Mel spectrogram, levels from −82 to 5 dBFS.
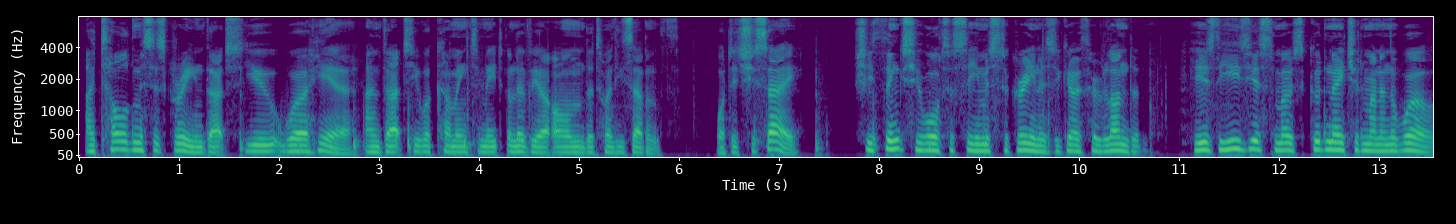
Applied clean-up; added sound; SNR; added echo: neural mask model RNNoise.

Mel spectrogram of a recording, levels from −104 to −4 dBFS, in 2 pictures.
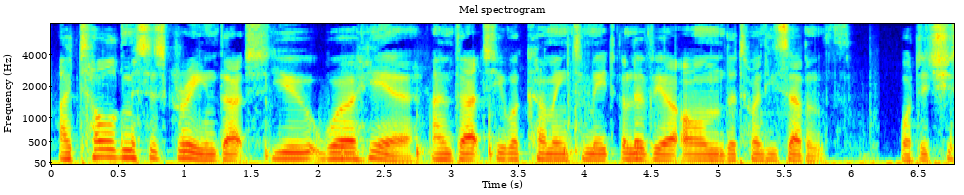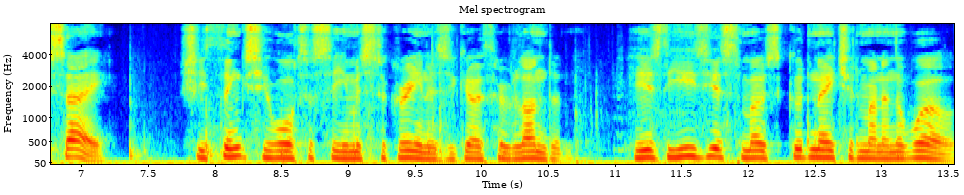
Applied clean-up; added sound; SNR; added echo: none; Walk, footsteps; 19 dB; none.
